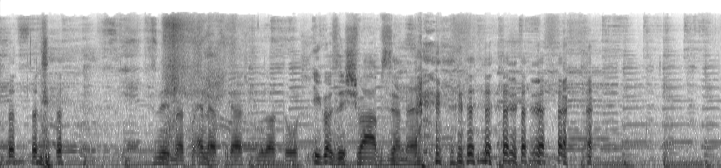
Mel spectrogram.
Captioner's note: both chuckle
